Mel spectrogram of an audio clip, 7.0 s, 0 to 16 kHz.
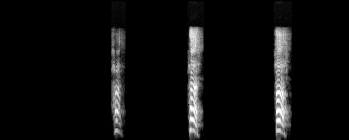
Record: {
  "exhalation_length": "7.0 s",
  "exhalation_amplitude": 27198,
  "exhalation_signal_mean_std_ratio": 0.19,
  "survey_phase": "beta (2021-08-13 to 2022-03-07)",
  "age": "45-64",
  "gender": "Female",
  "wearing_mask": "No",
  "symptom_runny_or_blocked_nose": true,
  "symptom_onset": "3 days",
  "smoker_status": "Never smoked",
  "respiratory_condition_asthma": false,
  "respiratory_condition_other": false,
  "recruitment_source": "Test and Trace",
  "submission_delay": "1 day",
  "covid_test_result": "Positive",
  "covid_test_method": "RT-qPCR",
  "covid_ct_value": 18.6,
  "covid_ct_gene": "ORF1ab gene",
  "covid_ct_mean": 18.6,
  "covid_viral_load": "770000 copies/ml",
  "covid_viral_load_category": "Low viral load (10K-1M copies/ml)"
}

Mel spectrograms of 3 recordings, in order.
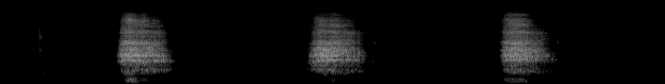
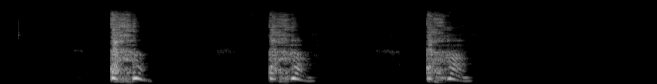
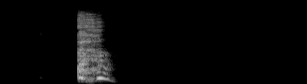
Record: {
  "exhalation_length": "6.7 s",
  "exhalation_amplitude": 5786,
  "exhalation_signal_mean_std_ratio": 0.37,
  "three_cough_length": "6.6 s",
  "three_cough_amplitude": 16746,
  "three_cough_signal_mean_std_ratio": 0.29,
  "cough_length": "3.1 s",
  "cough_amplitude": 18116,
  "cough_signal_mean_std_ratio": 0.24,
  "survey_phase": "beta (2021-08-13 to 2022-03-07)",
  "age": "65+",
  "gender": "Female",
  "wearing_mask": "No",
  "symptom_none": true,
  "smoker_status": "Ex-smoker",
  "respiratory_condition_asthma": false,
  "respiratory_condition_other": false,
  "recruitment_source": "REACT",
  "submission_delay": "2 days",
  "covid_test_result": "Negative",
  "covid_test_method": "RT-qPCR",
  "influenza_a_test_result": "Negative",
  "influenza_b_test_result": "Negative"
}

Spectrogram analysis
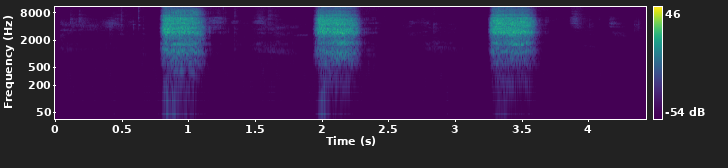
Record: {
  "exhalation_length": "4.4 s",
  "exhalation_amplitude": 32767,
  "exhalation_signal_mean_std_ratio": 0.38,
  "survey_phase": "beta (2021-08-13 to 2022-03-07)",
  "age": "18-44",
  "gender": "Male",
  "wearing_mask": "No",
  "symptom_cough_any": true,
  "symptom_runny_or_blocked_nose": true,
  "symptom_headache": true,
  "symptom_other": true,
  "smoker_status": "Never smoked",
  "respiratory_condition_asthma": false,
  "respiratory_condition_other": false,
  "recruitment_source": "Test and Trace",
  "submission_delay": "0 days",
  "covid_test_result": "Positive",
  "covid_test_method": "LFT"
}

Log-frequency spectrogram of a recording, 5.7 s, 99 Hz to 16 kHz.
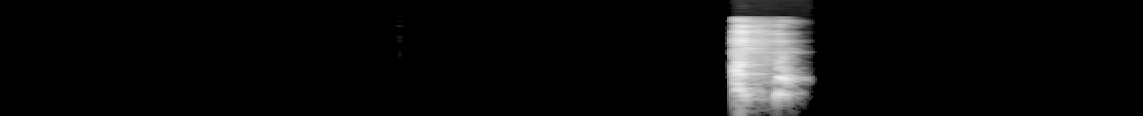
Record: {
  "cough_length": "5.7 s",
  "cough_amplitude": 28850,
  "cough_signal_mean_std_ratio": 0.13,
  "survey_phase": "alpha (2021-03-01 to 2021-08-12)",
  "age": "45-64",
  "gender": "Female",
  "wearing_mask": "No",
  "symptom_fatigue": true,
  "symptom_headache": true,
  "smoker_status": "Never smoked",
  "respiratory_condition_asthma": false,
  "respiratory_condition_other": false,
  "recruitment_source": "Test and Trace",
  "submission_delay": "1 day",
  "covid_test_result": "Positive",
  "covid_test_method": "RT-qPCR",
  "covid_ct_value": 30.6,
  "covid_ct_gene": "ORF1ab gene",
  "covid_ct_mean": 31.4,
  "covid_viral_load": "52 copies/ml",
  "covid_viral_load_category": "Minimal viral load (< 10K copies/ml)"
}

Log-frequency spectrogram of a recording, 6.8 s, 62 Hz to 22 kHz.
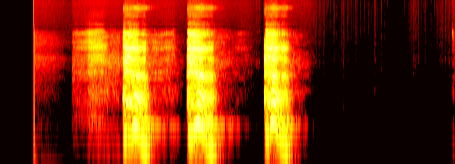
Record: {
  "three_cough_length": "6.8 s",
  "three_cough_amplitude": 22826,
  "three_cough_signal_mean_std_ratio": 0.35,
  "survey_phase": "beta (2021-08-13 to 2022-03-07)",
  "age": "45-64",
  "gender": "Male",
  "wearing_mask": "No",
  "symptom_none": true,
  "smoker_status": "Never smoked",
  "respiratory_condition_asthma": false,
  "respiratory_condition_other": false,
  "recruitment_source": "REACT",
  "submission_delay": "0 days",
  "covid_test_result": "Negative",
  "covid_test_method": "RT-qPCR"
}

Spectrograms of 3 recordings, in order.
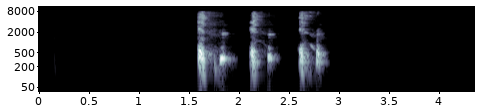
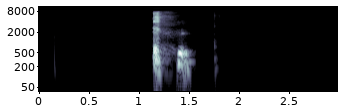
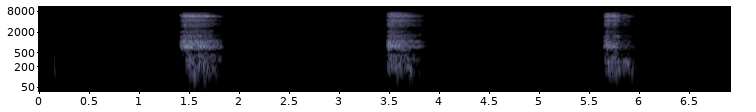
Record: {
  "three_cough_length": "4.4 s",
  "three_cough_amplitude": 27193,
  "three_cough_signal_mean_std_ratio": 0.21,
  "cough_length": "3.0 s",
  "cough_amplitude": 27863,
  "cough_signal_mean_std_ratio": 0.17,
  "exhalation_length": "6.9 s",
  "exhalation_amplitude": 1528,
  "exhalation_signal_mean_std_ratio": 0.28,
  "survey_phase": "beta (2021-08-13 to 2022-03-07)",
  "age": "18-44",
  "gender": "Female",
  "wearing_mask": "No",
  "symptom_runny_or_blocked_nose": true,
  "symptom_shortness_of_breath": true,
  "symptom_fatigue": true,
  "symptom_headache": true,
  "smoker_status": "Never smoked",
  "respiratory_condition_asthma": false,
  "respiratory_condition_other": false,
  "recruitment_source": "Test and Trace",
  "submission_delay": "2 days",
  "covid_test_result": "Positive",
  "covid_test_method": "RT-qPCR"
}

